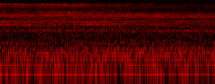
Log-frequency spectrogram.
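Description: Steady hum and hiss of machinery or fans running in a workshop room, with no distinct events.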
